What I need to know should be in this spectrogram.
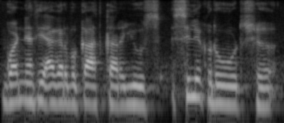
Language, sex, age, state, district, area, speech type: Kashmiri, male, 30-45, Jammu and Kashmir, Ganderbal, rural, spontaneous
